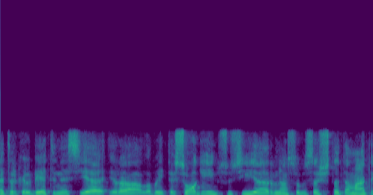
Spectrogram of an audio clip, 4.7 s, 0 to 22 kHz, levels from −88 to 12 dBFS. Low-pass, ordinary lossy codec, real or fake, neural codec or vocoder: 7.2 kHz; MP3, 96 kbps; fake; codec, 16 kHz, 4 kbps, FreqCodec, smaller model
